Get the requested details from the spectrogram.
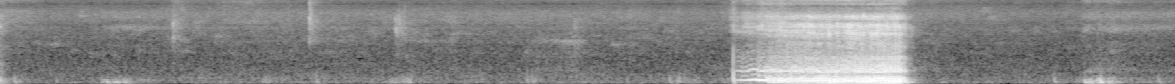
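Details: Bulldog Teddy snoring while fast asleep: one long, loud, rattling snore with faint snuffling breaths before and after.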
